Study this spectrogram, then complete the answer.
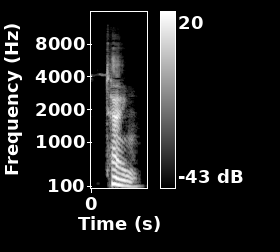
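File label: "tang", Australian English; pronunciation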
